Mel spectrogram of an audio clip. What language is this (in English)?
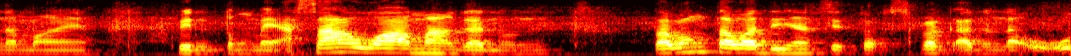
Filipino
